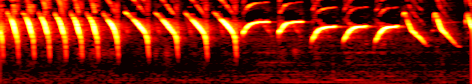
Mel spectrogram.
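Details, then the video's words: Canary singing to prompt other birds to sing, with clear downward-slurred whistles that start fast and gradually slow, ending in spaced rising-then-falling notes. "Special Canary Troll to start the sound of birds going mugo gacor dor"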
